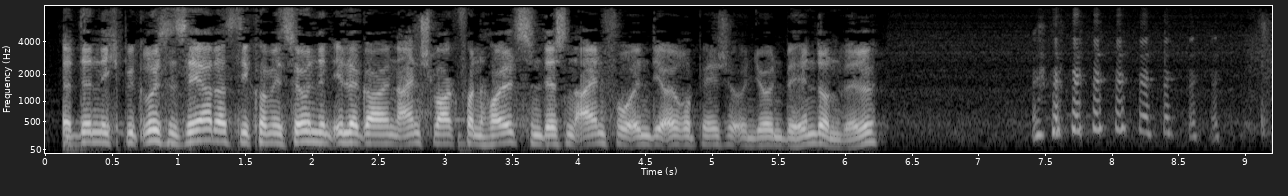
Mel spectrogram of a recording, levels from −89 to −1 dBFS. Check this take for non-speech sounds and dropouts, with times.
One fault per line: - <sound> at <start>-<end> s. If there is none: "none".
- laugh at 7.4-8.8 s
